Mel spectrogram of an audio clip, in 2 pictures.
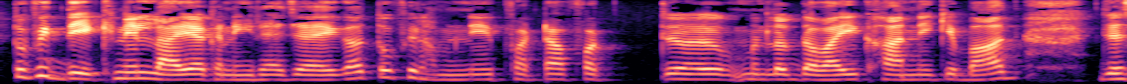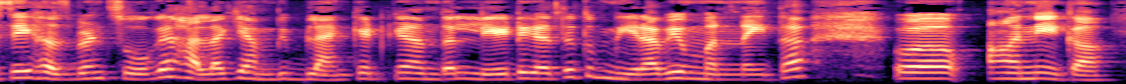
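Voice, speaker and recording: A young woman from Uttar Pradesh talks through her household chores in a rambling, homely vlog voice. She talks on easily and often stops on small filler sounds, keeping her pitch in the middle range for a woman. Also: moderate pace. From Uttar Pradesh, India. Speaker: vlogger. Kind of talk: casual chatty vlog narration.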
